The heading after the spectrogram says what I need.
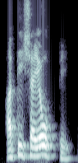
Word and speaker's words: अतिशयोक्ति: सब पूरा होता है ठीक उच्चारण क्या होता है अति संयोग अतिशयोक्ति अभी तक हम लोग अतिशयोक्ति पढ़ते द वह गलत उच्चारण है एकदम सीधा ठीक है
